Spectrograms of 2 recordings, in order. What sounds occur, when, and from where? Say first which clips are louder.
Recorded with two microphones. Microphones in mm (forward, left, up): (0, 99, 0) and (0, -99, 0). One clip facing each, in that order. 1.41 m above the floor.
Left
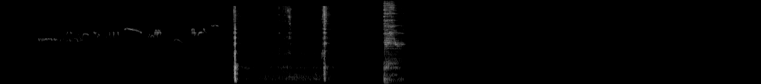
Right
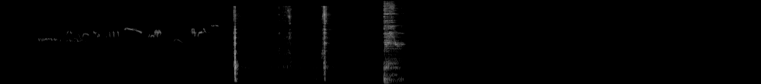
0.4 s a bird: left 1 dB; 60° left (ahead or behind)
2.3 s scissors: left 7 dB; 45° left (ahead or behind)
3.8 s a clunk: right 1 dB; centre (ahead or behind)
